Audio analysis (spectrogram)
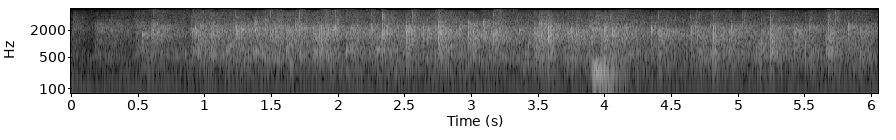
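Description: A church audience breaks into steady applause for Jesus, many hands clapping in a dense, sustained crackle that holds at an even loudness for several seconds without any voices.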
